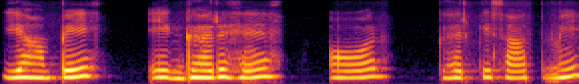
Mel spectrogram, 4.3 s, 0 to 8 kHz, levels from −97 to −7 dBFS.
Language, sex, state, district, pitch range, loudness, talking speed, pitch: Hindi, female, Himachal Pradesh, Shimla, 240-270 Hz, -16 LUFS, 140 wpm, 250 Hz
